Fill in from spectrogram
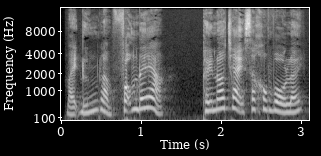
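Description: A woman's voice: medium pitch, fairly quick, darkish tone, lightly acted. A woman voicing a harsh, bossy mistress of the house who scolds her young servant. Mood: scolding.

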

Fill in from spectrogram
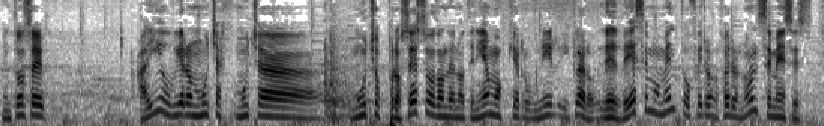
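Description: A man's voice: high voice, expressive, moderate pace. A young man in his twenties with a slightly raised voice, recounting his work at an easy interview pace. He talks in a hesitant way, full of fillers and restarts. He was recorded outdoors in a built-up area. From southern Chile. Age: 20s. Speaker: Mapuche language teacher. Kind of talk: casual interview account. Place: outdoors at a bus terminal.

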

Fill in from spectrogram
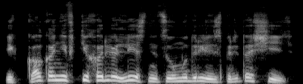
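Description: A man reading a first-person audiobook in a lively, expressive way. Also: on the high side, fairly quick, breathy edge, no room sound, studio quality. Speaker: audiobook narrator.

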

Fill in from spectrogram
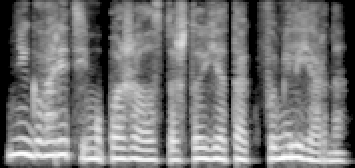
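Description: An audiobook narrator voicing an excitable young woman lawyer who keeps protesting defensively. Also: medium pitch, quick pace, slightly rough, no room sound, studio quality. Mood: indignant, flustered.

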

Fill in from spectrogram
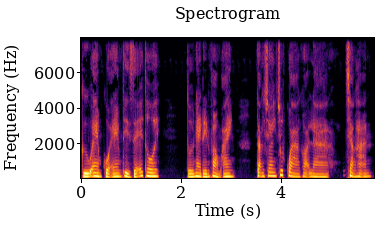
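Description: A woman reading the part of a lecherous rich landlord who speaks slowly and drawls. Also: mid-range voice, fairly even intonation, warm tone, no room sound, close to an everyday voice. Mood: lazy, leering. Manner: slow, drawling, then sweetly menacing. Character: lecherous wealthy old landlord, male.

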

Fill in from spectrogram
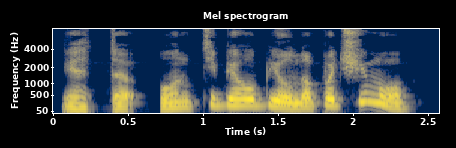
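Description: A man's voice: fairly high pitch, moderate pace, no echo, highs cut off, pitched above the performer's own voice. A man reading an audiobook, voicing an emotional young witch woman in a raised voice. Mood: alarmed. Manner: excitable, emotional. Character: fiery young red-haired witch woman.

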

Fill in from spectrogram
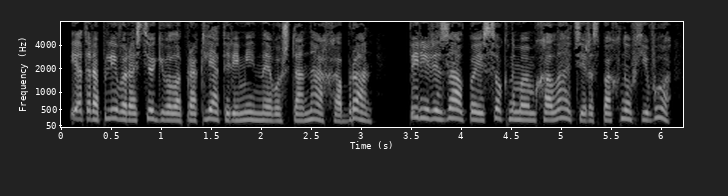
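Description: A woman narrating a first-person fantasy romance audiobook in a lively, expressive way. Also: medium pitch, no echo. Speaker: audiobook reader. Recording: dry close recording.

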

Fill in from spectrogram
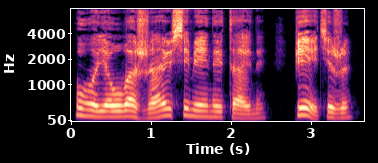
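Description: A man's voice: fairly high pitch, animated, unhurried, warm tone, no room sound, pitched above the performer's own voice. A man reading an audiobook, voicing a prying, coquettish society lady who coaxes and insists, eager for gossip. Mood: coaxing, prying.

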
